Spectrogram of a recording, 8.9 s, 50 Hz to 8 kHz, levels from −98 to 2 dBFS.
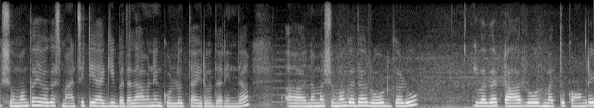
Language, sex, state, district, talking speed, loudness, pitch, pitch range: Kannada, female, Karnataka, Shimoga, 120 wpm, -15 LUFS, 235 Hz, 220-245 Hz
